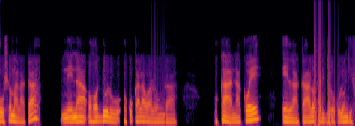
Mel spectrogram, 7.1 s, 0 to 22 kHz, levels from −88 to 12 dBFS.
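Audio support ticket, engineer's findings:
Speex codec, whole clip: hoarse, noisy speech with audible coding damage. Points to a mid-rate Speex setting around 20 kbps: too few excitation bits, and a smeared noise-like upper band. Constant throughout, unlike the transient events below.

VoIP packet loss concealed by the speech codec, 0.71–0.81 s: a brief stretched sound that fades. Roughly 80 ms lost, which fits four 20 ms frames. The decoder repeated its last pitch and filter with falling gain.

Processor overload crackle, 3.01–3.29 s: a gritty tearing burst. Repeated missed deadlines on buffers of around 5 ms, about a dozen or more in a row. Each miss replays a short piece of old audio with hard edges. The result is rough clicks, not a decaying tone.

Processor overload crackle, 6.29–6.78 s: the same crackle over a longer stretch, a few dozen missed buffers. It stops abruptly when the load passes.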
